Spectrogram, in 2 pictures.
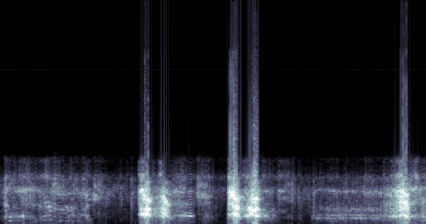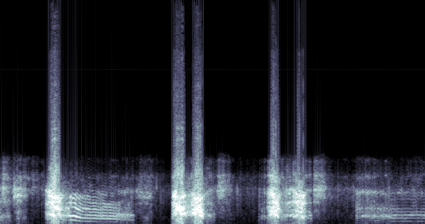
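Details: Neighbour's dogs barking at a person pulling into a home garage, sharp loud barks in clustered bursts, about eight over eleven seconds, one ending in a drawn-out whining tail, with a faint hiss between barks.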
